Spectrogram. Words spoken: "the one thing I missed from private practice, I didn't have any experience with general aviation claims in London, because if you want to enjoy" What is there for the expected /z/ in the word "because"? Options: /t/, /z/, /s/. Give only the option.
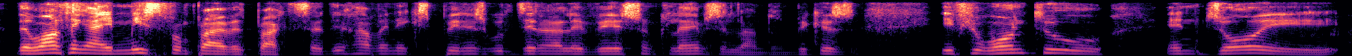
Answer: /z/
